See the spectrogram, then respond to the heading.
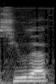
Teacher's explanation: en la palabra ciudad Tenemos también concurrencia vocálica de dos vocales cerradas · Cuando ambas vocales son cerradas, se produce el diptongo neutro u homogéneo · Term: diptongo homogéneo o neutro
